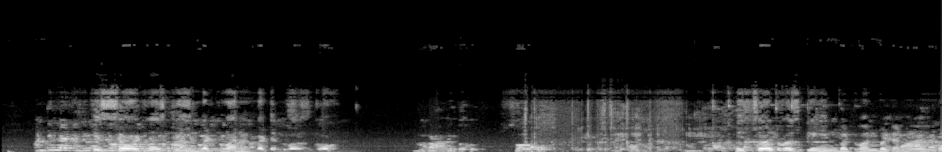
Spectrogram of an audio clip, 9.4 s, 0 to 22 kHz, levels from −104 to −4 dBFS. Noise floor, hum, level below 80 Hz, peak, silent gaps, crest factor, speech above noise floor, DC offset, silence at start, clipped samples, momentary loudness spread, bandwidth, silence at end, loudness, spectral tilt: -70 dBFS; none; -60 dBFS; 0 dBFS; none; 20 dB; 50 dB; under 0.1%; 0.35 s; under 0.1%; 24 LU; 9.2 kHz; 0 s; -19 LUFS; -6 dB/octave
